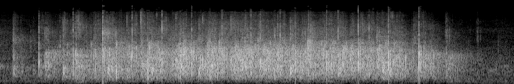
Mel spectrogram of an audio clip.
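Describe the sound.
Audience applause welcoming a mining-safety research speaker to a talk: a crowd of clapping hands that swells quickly, holds steady and full, then tapers off near the end.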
